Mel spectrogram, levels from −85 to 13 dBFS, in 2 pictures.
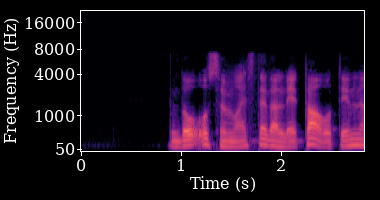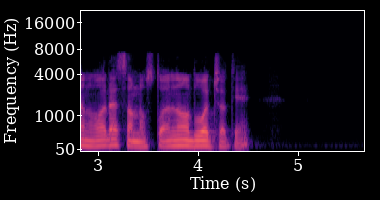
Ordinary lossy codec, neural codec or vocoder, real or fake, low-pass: none; codec, 16 kHz, 0.5 kbps, X-Codec, HuBERT features, trained on general audio; fake; 7.2 kHz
